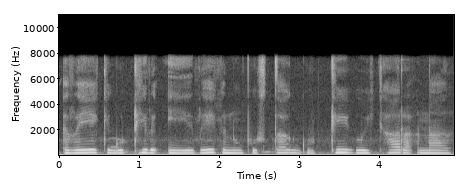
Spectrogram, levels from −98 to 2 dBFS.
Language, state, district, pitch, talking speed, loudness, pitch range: Kurukh, Chhattisgarh, Jashpur, 205 Hz, 95 wpm, -19 LUFS, 195-220 Hz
